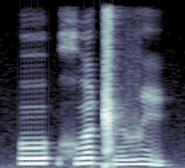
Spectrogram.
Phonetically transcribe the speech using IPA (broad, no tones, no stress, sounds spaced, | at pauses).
o | xʷ ɜ ɡ͡ǁ ø v i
